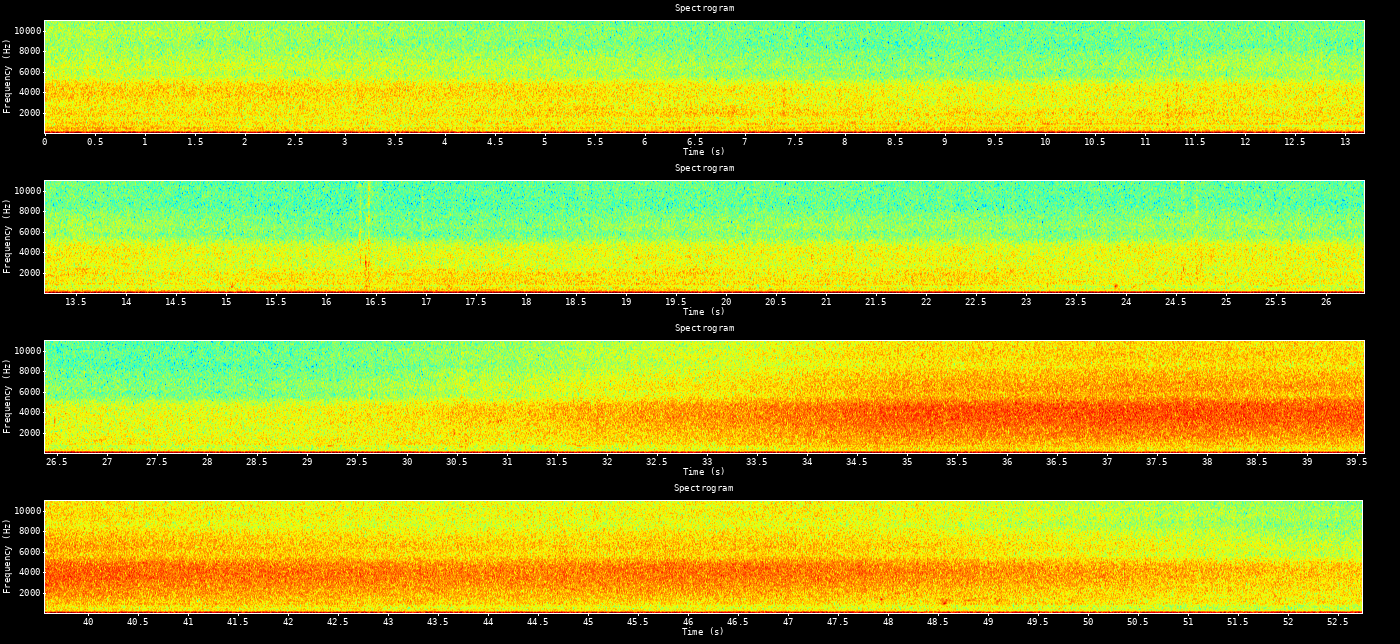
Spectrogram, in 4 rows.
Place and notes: Kiel Canal Exit, Kiel, Deutschland - Kiel Canal Exit
Exit of the Kiel Canal in Kiel, a passing ship, wind, rustling leaves, small splashing waves, constant low frequency rumble from ship engines, a ship horn (@4:40), gulls, geese and some oystercatcher (@13:10) Binaural recording, Zoom F4 recorder, Soundman OKM II Klassik microphone with wind protection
